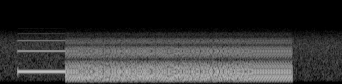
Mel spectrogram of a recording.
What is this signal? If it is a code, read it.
POCSAG pager data (1200 baud), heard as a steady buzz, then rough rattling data, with radio hiss.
